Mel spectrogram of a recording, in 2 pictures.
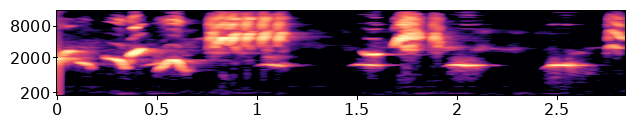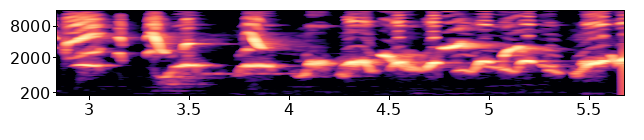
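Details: White-rumped shama song used as a lure to get a silent bird singing: a fast run of varied whistled and chattering phrases, slurred notes swooping up and down, short pauses between bursts.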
